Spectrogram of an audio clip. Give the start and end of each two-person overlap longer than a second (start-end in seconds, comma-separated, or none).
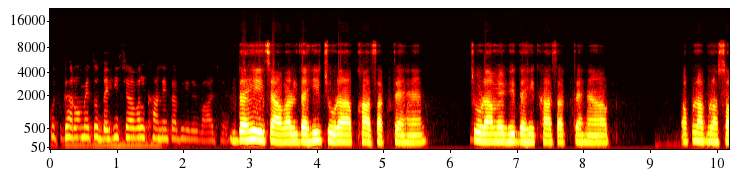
none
